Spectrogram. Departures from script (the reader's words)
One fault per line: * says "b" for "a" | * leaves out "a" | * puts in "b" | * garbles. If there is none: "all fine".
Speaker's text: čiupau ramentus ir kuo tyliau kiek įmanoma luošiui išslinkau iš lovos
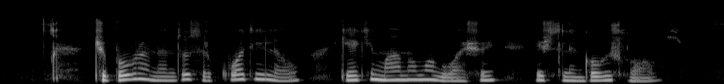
all fine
